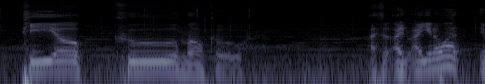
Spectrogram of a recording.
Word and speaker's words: Pyukumuku: In today's video, you are going to learn how to pronounce Pyukumuku. Pyukumuku.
